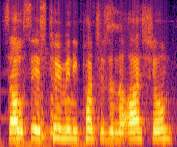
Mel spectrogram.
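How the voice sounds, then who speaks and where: A man's voice: high voice, level tone, moderate pace, warm tone, soft background music, low-quality recording. A man in a casual livestream chat, chuckling and chiming in with short remarks.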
